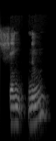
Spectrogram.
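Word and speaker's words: Shennong: And the way that this person's name is pronounced is Sheng Nun.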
